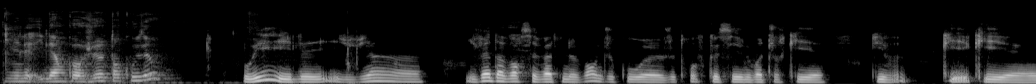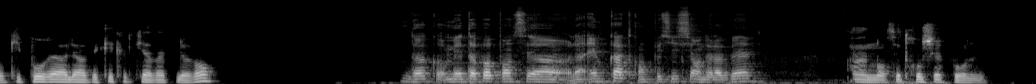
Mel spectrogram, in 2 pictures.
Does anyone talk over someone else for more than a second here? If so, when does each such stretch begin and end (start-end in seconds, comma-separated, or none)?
none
